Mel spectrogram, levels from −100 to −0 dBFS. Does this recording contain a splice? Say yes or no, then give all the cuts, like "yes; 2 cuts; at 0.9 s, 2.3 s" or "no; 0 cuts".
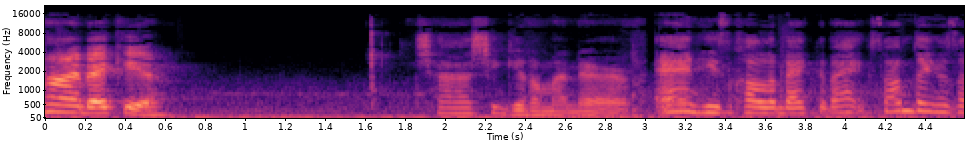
yes; 1 cut; at 3.0 s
